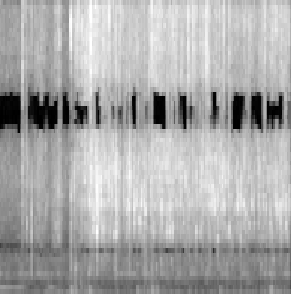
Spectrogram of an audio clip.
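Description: Onion pieces patter into a clay pot.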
